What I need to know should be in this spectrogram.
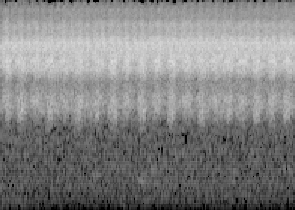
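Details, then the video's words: Shrill cicada drone that swells and fades in rapid rhythmic beats, continuous and unbroken across the whole stretch. "Scintillating Cicadas"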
